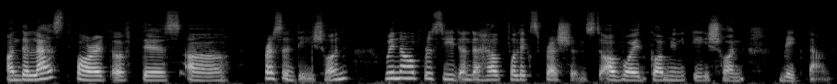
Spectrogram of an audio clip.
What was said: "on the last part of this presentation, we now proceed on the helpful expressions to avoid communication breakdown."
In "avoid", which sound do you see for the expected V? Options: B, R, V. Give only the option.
V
